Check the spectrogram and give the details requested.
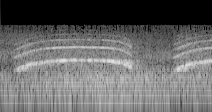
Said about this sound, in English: What the devil's going on over at the old ship? It's the skipper signaling. I can see him at the siren call. One long. Two shorts.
